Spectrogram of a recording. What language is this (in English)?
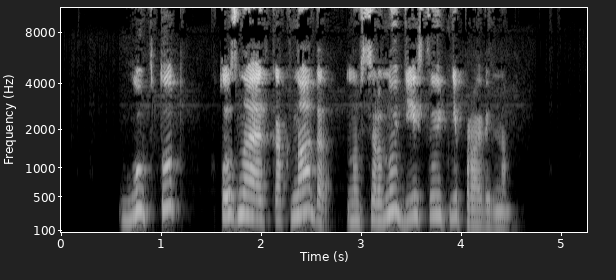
Russian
